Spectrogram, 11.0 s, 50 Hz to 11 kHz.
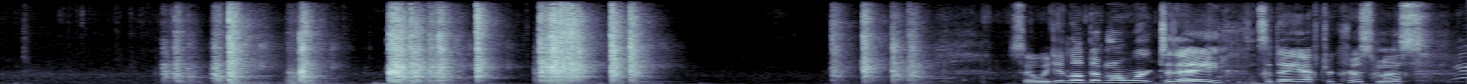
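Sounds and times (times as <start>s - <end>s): shed wall being torn apart: 1.2s - 5.0s
knocks rattles and scraping crashes: 1.2s - 5.1s, 6.2s - 7.1s.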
